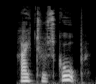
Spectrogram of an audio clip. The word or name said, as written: rektoskop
